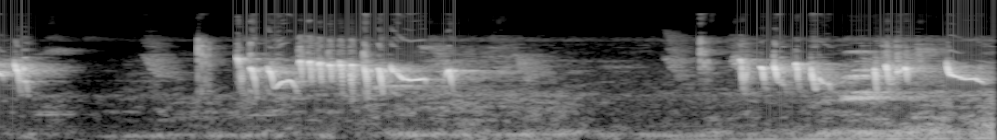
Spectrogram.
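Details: Prinia song played to train young birds to sing: quick series of sharp, high chirping notes in two bursts separated by a brief lull, with a faint low hum underneath.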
